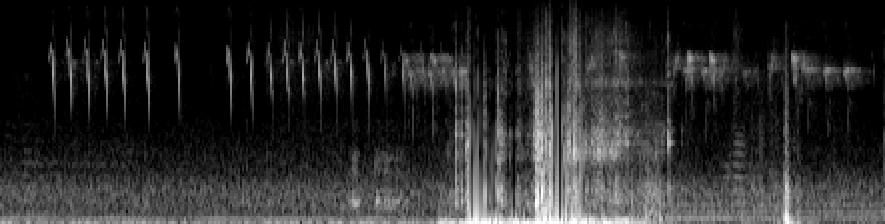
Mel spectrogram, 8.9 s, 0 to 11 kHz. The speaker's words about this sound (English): 8:11, that bird's still perched up in the pine tree here, giving these weird calls or whatever.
